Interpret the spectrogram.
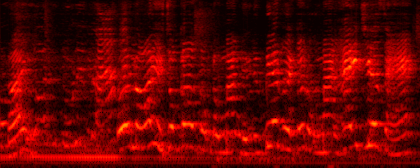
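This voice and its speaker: A woman's voice: very high-pitched, fast talker. A woman from Vietnam, a farmer making an angry public complaint in a fierce, scolding, repetitive tirade. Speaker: farmer protesting land seizure. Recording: echoey, from far off the mic.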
